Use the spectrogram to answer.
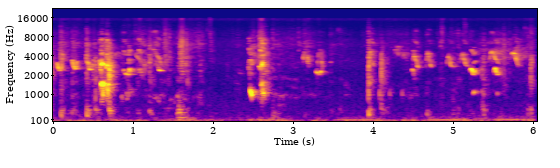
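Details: A young criollo chicken raised for meat, whose sex the owner is unsure of (possibly a rooster), peeps and squawks when touched: short, squeaky, slightly harsh, strange-sounding notes in irregular bursts, with handling rustles and faint background noise.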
